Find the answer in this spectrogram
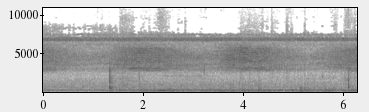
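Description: Rainforest insect chorus: a steady, dense high buzzing with one thin high whine held above it. A single click a little over a second in.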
